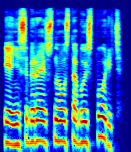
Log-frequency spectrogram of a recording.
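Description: Reader's take on a defiant young graduate, argumentative, loud, plain dry sound. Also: mid-range voice, flat delivery, fast, clear, resonant tone, no echo, natural voice. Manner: argumentative, raised voice. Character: young man, defiant military academy graduate. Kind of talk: audiobook reading.

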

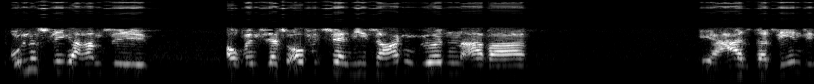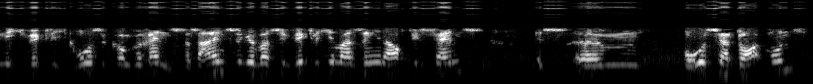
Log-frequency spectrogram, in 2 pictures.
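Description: A man's voice: sits high, fairly even intonation, a little fast, bright, forceful tone, a little hiss or hum, rough recording. A man giving an interview as a football expert, explaining confidently. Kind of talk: interview answers.

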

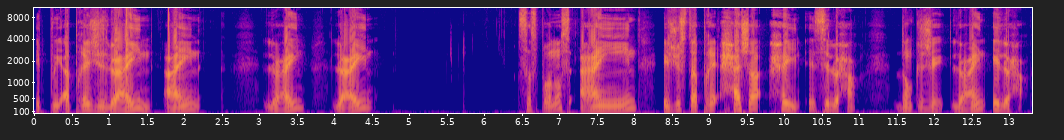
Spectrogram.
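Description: A man teaching Quran recitation, explaining letter sounds slowly with many hesitations and checks like "hmm?", and demonstrating sounds aloud. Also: medium pitch, animated, a bit bright, no room sound, studio quality. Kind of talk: slow classroom explanation.

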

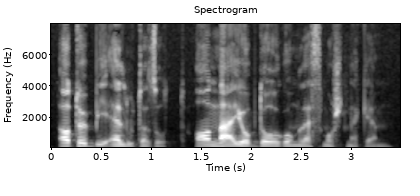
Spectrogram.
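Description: A man reading a storybook and voicing a sly old man with a croaky voice. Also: fairly low pitch, very animated, a little mellow.

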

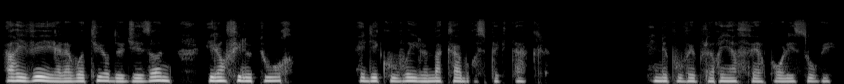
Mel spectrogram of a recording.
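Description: A man narrating a dramatic story in an expressive reading style. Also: fairly high pitch, moderate pace, no echo, muffled recording. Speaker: audiobook narrator. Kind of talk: scripted narration.

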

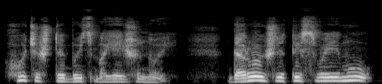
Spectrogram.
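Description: A man's voice: mid-range voice, animated, slow pace, breathy edge, no echo. A man reading an audiobook, voicing a passionate young man in despair, crying out urgently. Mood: impassioned. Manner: impassioned, exclaiming.

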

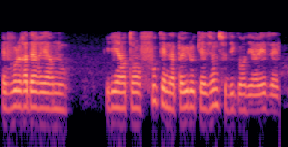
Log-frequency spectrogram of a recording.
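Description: A reader voicing an eager, tense young boy wizard with urgent, lively speech in a slightly muffled, lo-fi recording. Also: mid-range voice, racing, lightly acted.

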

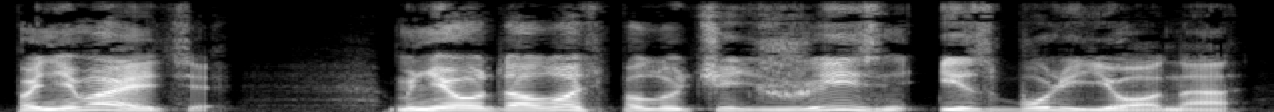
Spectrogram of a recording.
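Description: A man voicing a drunk, dazed young village scientist who talks in an excited slur. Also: medium pitch, slow pace, no room sound, pitched above the performer's own voice, heavily acted.

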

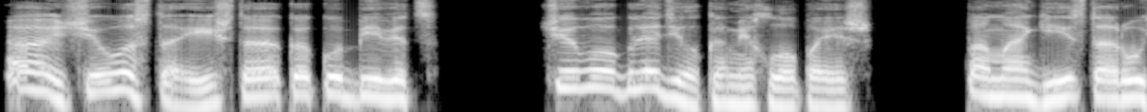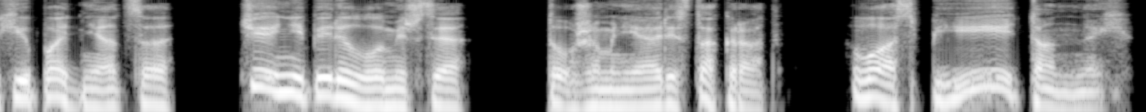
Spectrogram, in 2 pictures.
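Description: Guy doing a bossy old witchy granny, scolding and cooing by turns, high and gravelly. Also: animated, unhurried, no echo, studio quality, heavily acted. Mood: mocking. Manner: scolding, folksy, cackling. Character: shrewd, bossy old village wise woman. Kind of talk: audiobook character voice.

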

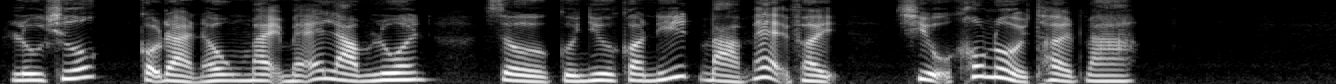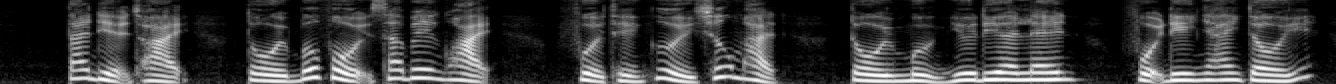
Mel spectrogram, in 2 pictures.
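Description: A woman's voice: a little high, animated, normal speed, darkish tone, no room sound, studio quality. Woman reading a first-person story.

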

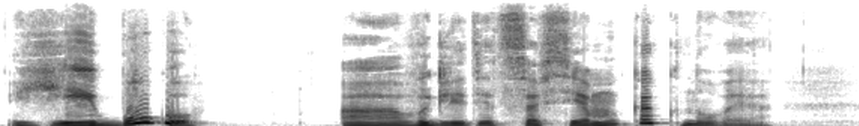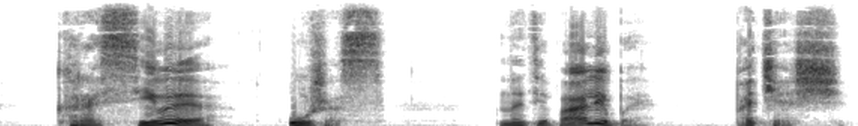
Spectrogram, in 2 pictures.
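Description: Audiobook bit: woman reading a jittery, too-loud male math teacher, bouncy pitch. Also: wildly swooping pitch, slow pace, long pauses, slightly rough, no echo, clean studio sound, heavily acted. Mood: leering. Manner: blurting, yelps louder than needed.

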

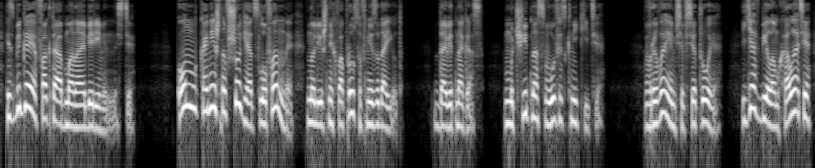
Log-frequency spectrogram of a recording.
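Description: A man narrating an audiobook in a steady, intimate first-person storytelling manner. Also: fairly high pitch, no echo, clean studio sound.

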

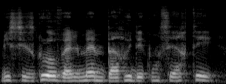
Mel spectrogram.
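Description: A woman narrating a literary audiobook in a measured, earnest storytelling manner. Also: lowish voice, little pitch movement, dark tone. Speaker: audiobook reader.

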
